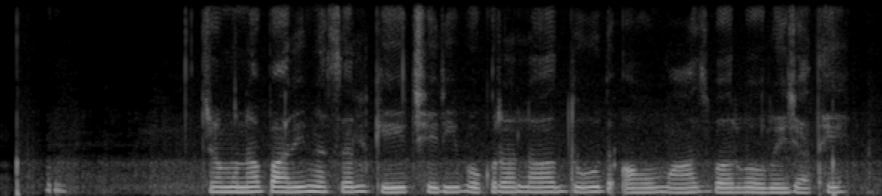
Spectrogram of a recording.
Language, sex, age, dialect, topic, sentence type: Chhattisgarhi, female, 18-24, Western/Budati/Khatahi, agriculture, statement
